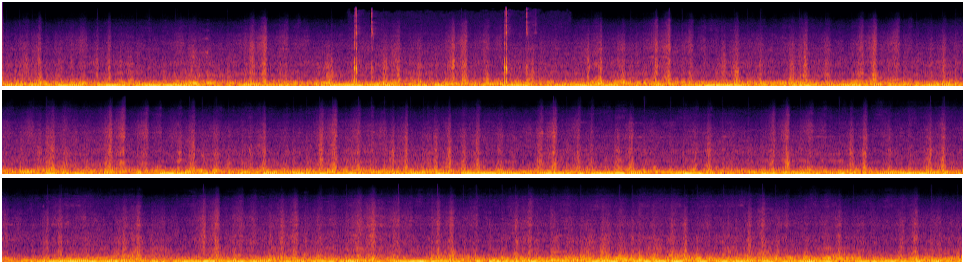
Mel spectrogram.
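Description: Inside a moving PT INKA passenger coach: the train runs along the track with a steady low rumble, and frequent clicks and knocks come through it.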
